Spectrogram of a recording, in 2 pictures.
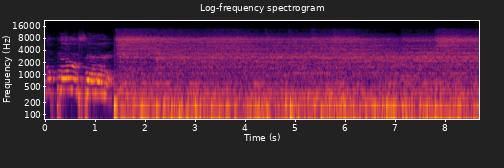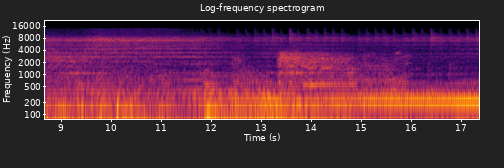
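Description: Live rock band: the singer's last line ends about a second in, then a loud, sustained wall of distorted electric guitars and drums. A steady held note comes in near the end.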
